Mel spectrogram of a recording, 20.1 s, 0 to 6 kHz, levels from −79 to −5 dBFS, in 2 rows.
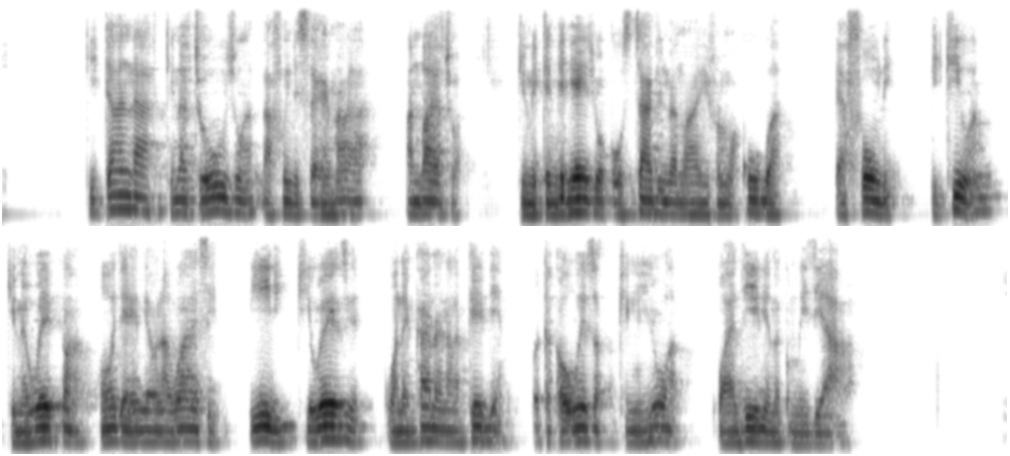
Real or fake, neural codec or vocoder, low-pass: fake; codec, 24 kHz, 0.9 kbps, WavTokenizer, medium music audio release; 5.4 kHz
